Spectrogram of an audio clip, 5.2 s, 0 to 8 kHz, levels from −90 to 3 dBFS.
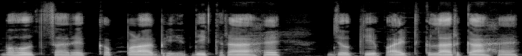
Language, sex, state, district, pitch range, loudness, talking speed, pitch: Hindi, male, Jharkhand, Palamu, 100-105 Hz, -23 LUFS, 150 wpm, 105 Hz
